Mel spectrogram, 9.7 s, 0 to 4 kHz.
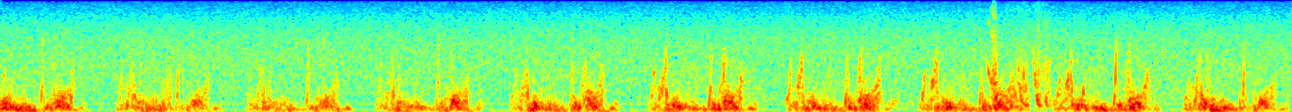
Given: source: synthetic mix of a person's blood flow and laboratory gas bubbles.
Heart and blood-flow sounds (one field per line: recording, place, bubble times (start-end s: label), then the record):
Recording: Doppler ultrasound of blood flow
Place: precordium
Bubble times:
7.39-8.01 s: bubbles
8.10-8.16 s: bubbles
From the record:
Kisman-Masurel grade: 212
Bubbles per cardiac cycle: several, 3 to 8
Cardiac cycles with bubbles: 1 to 10%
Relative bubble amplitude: moderate (0.250 to 0.450)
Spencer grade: 1 (occasional bubble signal discernible with the cardiac motion signal, with majority of cardiac periods free of bubbles)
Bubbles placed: anywhere in the cardiac cycle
